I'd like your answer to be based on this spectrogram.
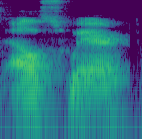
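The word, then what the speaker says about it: Elsweyr: It has a new expansion coming out called Moons of I think it's just Elsewhere. I know it's not spelled like Elsewhere, but I think that's how it's pronounced, Elsewhere.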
